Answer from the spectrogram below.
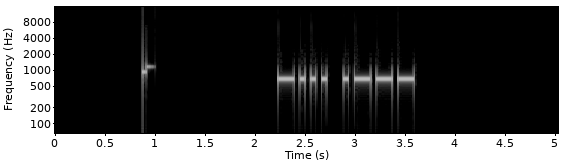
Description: Morse code, heard as a keyed tone, about 22 wpm, 700 Hz. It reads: BJ
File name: practice / 22wpm / Two Letter-Number Combinations - 22wpm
